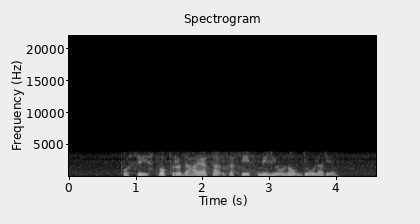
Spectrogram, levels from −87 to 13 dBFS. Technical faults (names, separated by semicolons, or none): noise suppressor artifacts; GSM full-rate codec; lost GSM frames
